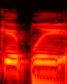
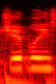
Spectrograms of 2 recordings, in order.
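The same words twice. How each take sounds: First: The word begins with a hard g sound. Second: The word begins with a j sound. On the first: "I say Ghibli. It sounds cooler" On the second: "Ghibli sounds like giblet to me"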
